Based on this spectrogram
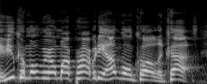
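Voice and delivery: fast, high, indignant warning; rushed high-pitched ultimatum; mock threat. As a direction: imitate a flustered old lady threatening. Acted neighbour's threat in quarrel.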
